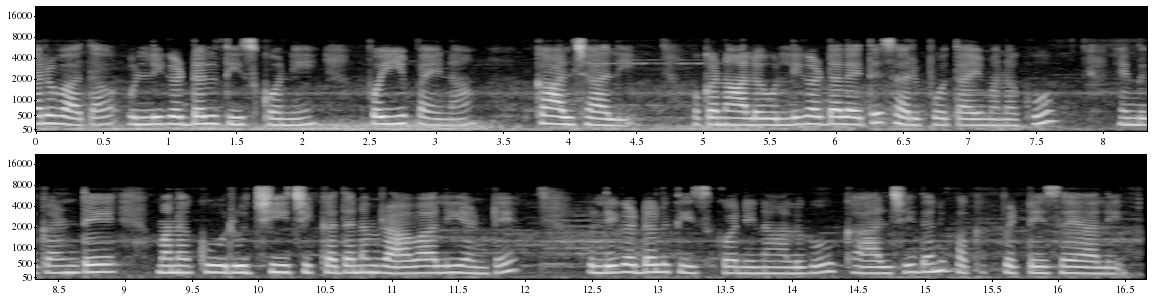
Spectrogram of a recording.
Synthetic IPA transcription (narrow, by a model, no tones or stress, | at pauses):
t̪ɐɾuʋaːt̪ɐuɭːiɡɐɖːɐlut̪iːsu̥ko̞nipo̞jːipɐjnɐkaːlt͡ʃaːliɔkɐnaːluɡuɭːiɡɐɖːɐlɐjt̪e̞ːsɐɾipoːt̪aːjimɐnɐku | e̞nd̪ukɐɳʈe̞ː | mɐnɐkuɾut͡ʃit͡ʃikːɐd̪ɐnɐmɾaːʋaːliɐɳʈe̞ːuɭːiɡɐɖːɐlut̪iːsu̥ko̞ninaːluɡukaːlt͡ʃid̪ɐnipɐkːɐkupeʈːɛːsɛːjaːli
